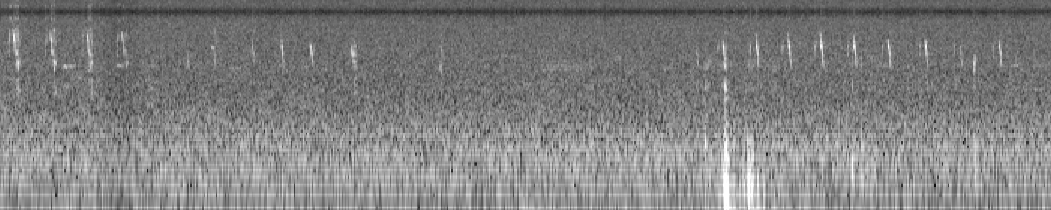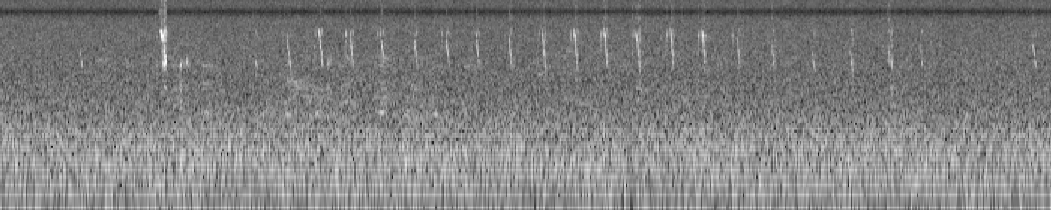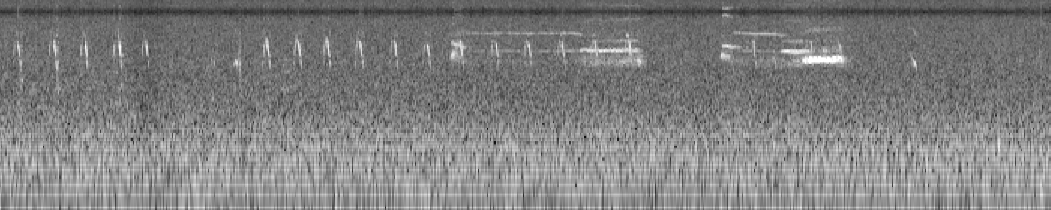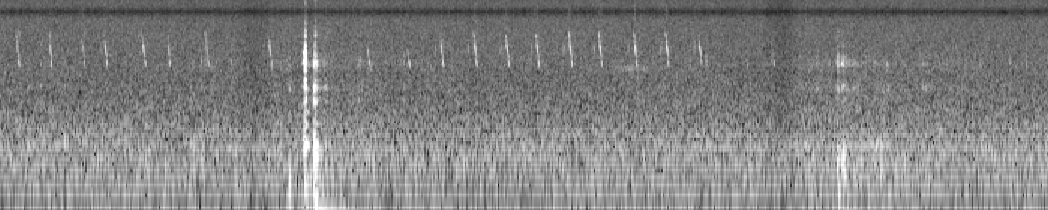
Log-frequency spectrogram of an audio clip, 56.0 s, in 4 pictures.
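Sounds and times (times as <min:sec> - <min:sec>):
faint bird peeping: 0:00.0 - 0:08.3, 0:09.2 - 0:14.0, 0:14.8 - 0:39.4, 0:40.0 - 0:40.5, 0:41.4 - 0:55.0.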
